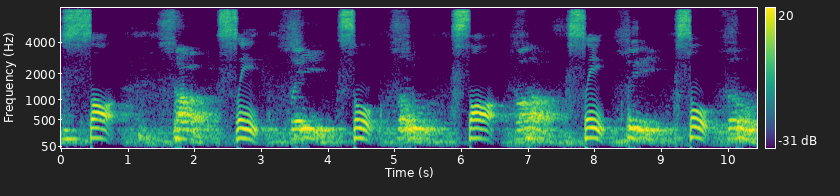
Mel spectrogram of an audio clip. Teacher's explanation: Kalau so dia kena ke gigi seri bawah. Nah, so. Terus suaranya dinaikkan so.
